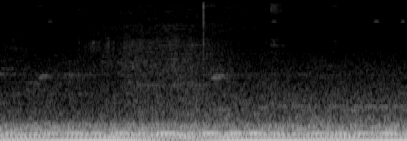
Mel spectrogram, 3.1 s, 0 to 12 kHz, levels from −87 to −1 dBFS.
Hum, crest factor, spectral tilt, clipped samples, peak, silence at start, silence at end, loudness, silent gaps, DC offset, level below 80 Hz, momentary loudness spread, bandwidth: none; 10 dB; -10.5 dB/octave; under 0.1%; -16 dBFS; 0 s; 0 s; -30 LUFS; none; under 0.1%; -26 dBFS; 1 LU; 2.3 kHz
